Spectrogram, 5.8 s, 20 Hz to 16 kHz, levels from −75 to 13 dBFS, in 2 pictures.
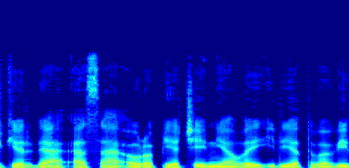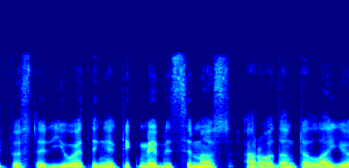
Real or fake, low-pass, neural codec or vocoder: fake; 10.8 kHz; codec, 24 kHz, 0.9 kbps, WavTokenizer, medium speech release version 1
